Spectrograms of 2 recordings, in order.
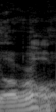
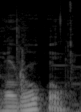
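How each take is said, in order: First: The word begins directly with a vowel. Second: The word begins with an H sound. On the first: "or the J might not even be there. It might be Joropo" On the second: "Could be Joropo, because it could be Spanish"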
